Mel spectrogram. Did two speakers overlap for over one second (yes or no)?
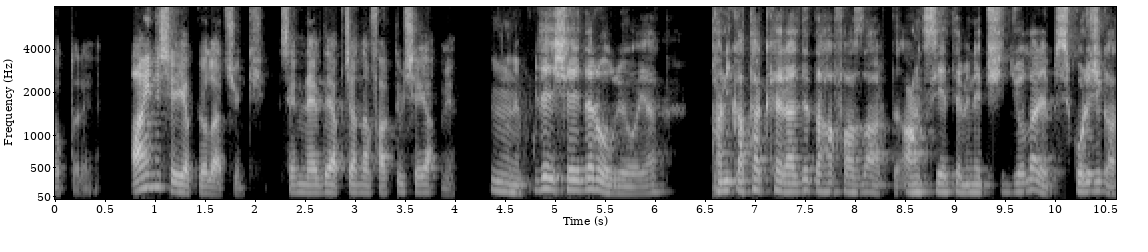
no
